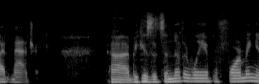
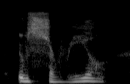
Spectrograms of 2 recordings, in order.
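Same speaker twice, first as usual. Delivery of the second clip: usual speaking voice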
